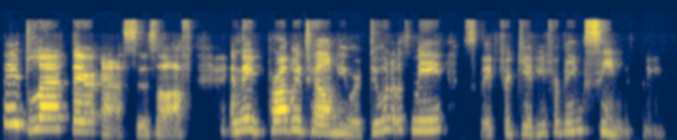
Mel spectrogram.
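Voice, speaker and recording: Casting: actress as argumentative, conceited popular teen girl, fairly high voice, table-read drama. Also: sing-song, normal speed. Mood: defensive, blunt. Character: popular, conceited, defensive teenage girl, bluntly honest. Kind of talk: table read of a film script.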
